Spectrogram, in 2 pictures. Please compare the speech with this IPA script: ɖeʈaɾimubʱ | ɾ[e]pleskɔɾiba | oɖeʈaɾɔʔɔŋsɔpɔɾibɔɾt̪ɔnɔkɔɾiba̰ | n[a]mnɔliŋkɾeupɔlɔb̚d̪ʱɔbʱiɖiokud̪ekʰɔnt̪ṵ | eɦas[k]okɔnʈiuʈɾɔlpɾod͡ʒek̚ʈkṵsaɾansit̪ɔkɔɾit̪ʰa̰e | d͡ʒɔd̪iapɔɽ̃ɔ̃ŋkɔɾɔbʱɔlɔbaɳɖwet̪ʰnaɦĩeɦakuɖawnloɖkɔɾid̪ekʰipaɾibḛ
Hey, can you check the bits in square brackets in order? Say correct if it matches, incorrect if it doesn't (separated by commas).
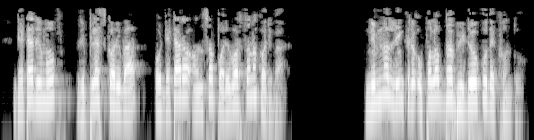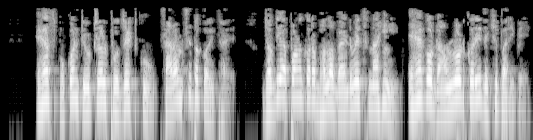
incorrect, incorrect, incorrect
